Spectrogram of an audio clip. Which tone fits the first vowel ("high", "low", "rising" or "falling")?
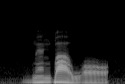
high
